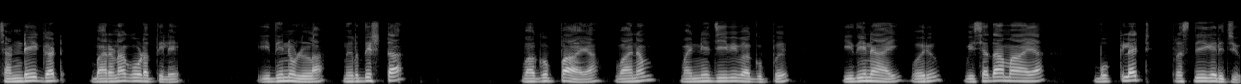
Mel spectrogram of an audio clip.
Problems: none marked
